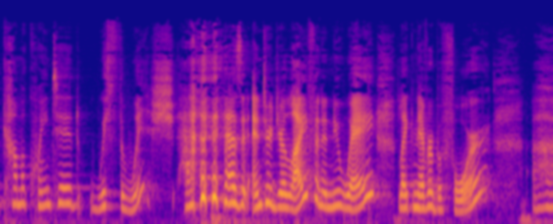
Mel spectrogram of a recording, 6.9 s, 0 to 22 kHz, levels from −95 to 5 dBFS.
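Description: A speech recording played from a disc with CD scratch ticks: a scratch or blemish passing under the laser on each rotation corrupts more data than error correction can rebuild, so the player patches those samples. Between 3.99 and 4.76 s this produces six short regular ticks, the longest only a couple of milliseconds.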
